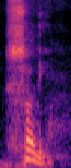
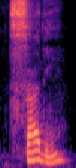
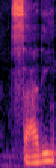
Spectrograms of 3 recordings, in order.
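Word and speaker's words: צדי: And then sodi. But by pronouncing it as tsadi, you can hear that's a lot sharper. It's easier to understand what letter is being pronounced when you pronounce it as tsadi instead of sodi.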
